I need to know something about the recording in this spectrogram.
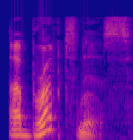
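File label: "abruptness", English, British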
